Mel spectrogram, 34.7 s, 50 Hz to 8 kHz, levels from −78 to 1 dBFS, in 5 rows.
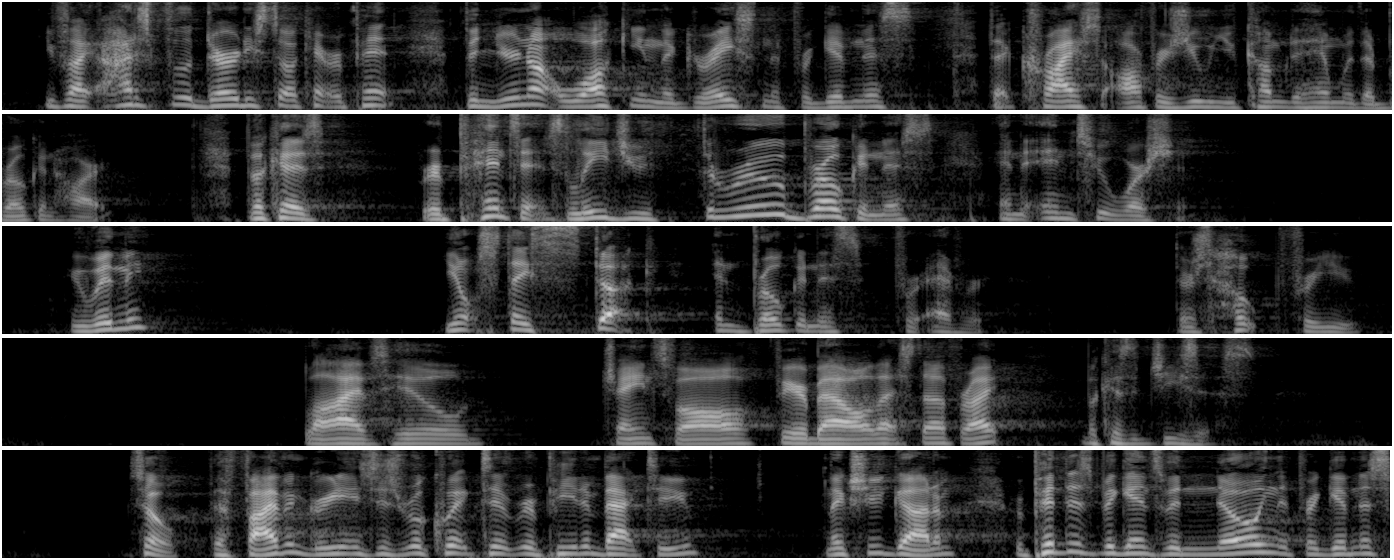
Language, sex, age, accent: English, male, 20-39, American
